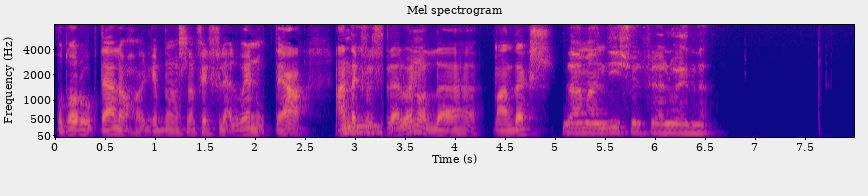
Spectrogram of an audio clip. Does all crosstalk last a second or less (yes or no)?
yes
